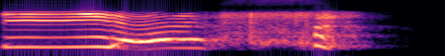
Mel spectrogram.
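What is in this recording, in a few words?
sees team combo, professional female; vo; agents; Source Model Packs; Counter Strike Model Pack; CS2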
